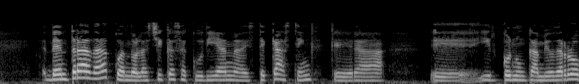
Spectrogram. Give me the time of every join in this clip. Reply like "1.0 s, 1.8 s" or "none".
none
